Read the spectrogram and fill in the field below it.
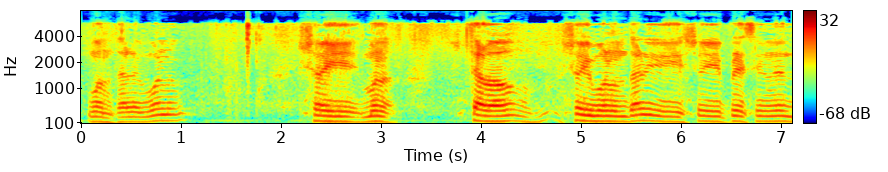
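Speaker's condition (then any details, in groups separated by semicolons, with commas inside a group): Acquired brain injury; traumatic, traffic accident; recovery phase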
